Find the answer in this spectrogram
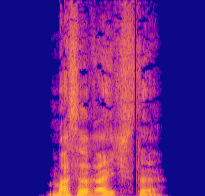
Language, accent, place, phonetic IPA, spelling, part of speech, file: German, Germany, Berlin, [ˈmasəˌʁaɪ̯çstə], massereichste, adjective, De-massereichste.ogg
- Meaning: inflection of massereich: 1. strong/mixed nominative/accusative feminine singular superlative degree 2. strong nominative/accusative plural superlative degree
